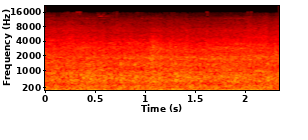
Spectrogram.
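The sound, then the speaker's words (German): A passing train makes a loud, steady rumbling and rushing roar with a faint rolling rhythm of wheels, heard alone without voices. “Es ist übrigens 520, wie der vorbeifahrende Zug gerade übertönt hat.”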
